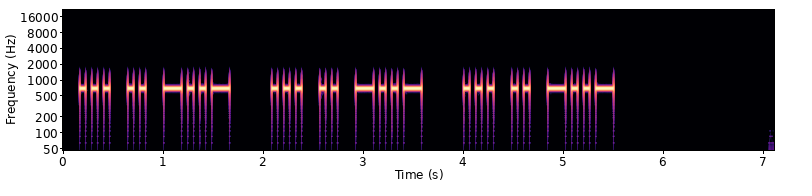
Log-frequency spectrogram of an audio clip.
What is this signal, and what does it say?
Morse code, heard as a keyed tone, about 20 wpm, 700 Hz. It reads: SIX SIX SIX
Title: Top 500 Words Repeated 20wpm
